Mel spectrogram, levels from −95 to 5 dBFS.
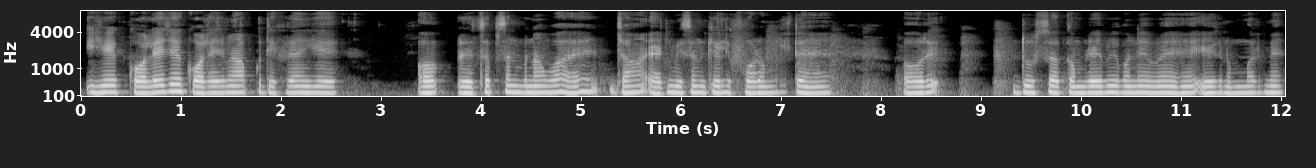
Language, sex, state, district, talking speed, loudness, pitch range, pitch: Hindi, male, Jharkhand, Sahebganj, 165 wpm, -15 LUFS, 165-175 Hz, 170 Hz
